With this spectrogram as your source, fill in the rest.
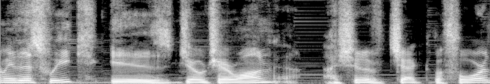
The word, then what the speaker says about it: Cherewan: Joining me this week is Joe Cherewan. I should have checked before that I had that pronunciation correct.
